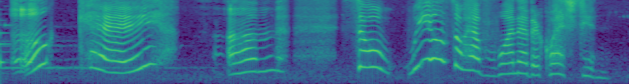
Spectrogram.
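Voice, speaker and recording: An extremely high, put-on character voice. It moves at a very slow pace, with long, frequent pauses. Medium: video game.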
